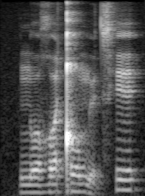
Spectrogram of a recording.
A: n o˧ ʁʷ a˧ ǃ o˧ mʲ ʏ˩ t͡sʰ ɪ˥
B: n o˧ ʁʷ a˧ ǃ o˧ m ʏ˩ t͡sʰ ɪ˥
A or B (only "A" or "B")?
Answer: B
